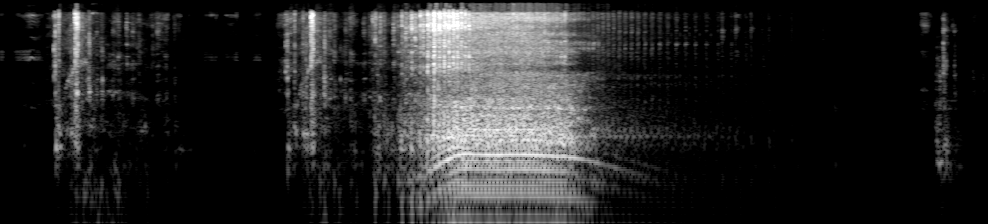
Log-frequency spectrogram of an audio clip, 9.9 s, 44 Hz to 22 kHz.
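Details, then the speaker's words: 2014 Toro Recycler mower: pull-start cranks, catches and revs about two seconds then dies; starts then stalls, owner suspects a dirty carburetor, water in the bowl or plugged jet. "so that turned out well a little bit of motivation and uh it kicked off and stalled which is an indication of dirty carburetor possibly water in the bowl or a plugged up jet"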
